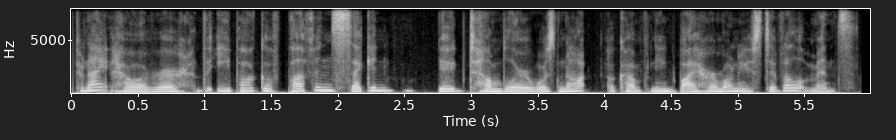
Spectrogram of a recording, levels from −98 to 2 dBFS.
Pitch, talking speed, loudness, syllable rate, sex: 215 Hz, 160 wpm, -17 LUFS, 5.4 syllables/s, female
